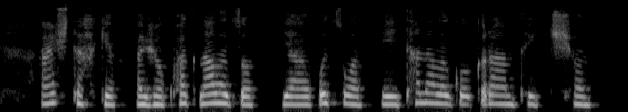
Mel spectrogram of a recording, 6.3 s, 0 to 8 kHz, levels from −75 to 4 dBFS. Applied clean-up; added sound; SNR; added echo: none; none; none; none.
